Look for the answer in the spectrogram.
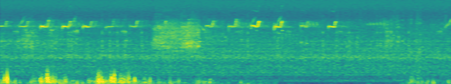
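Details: Large numbers of white-backed vultures, with a few larger Cape vultures, squabbling over a recently dead elephant in northern Kruger National Park. Harsh, low grunting and hissing bursts fill the first two seconds, with repeated high chirps from another bird behind.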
